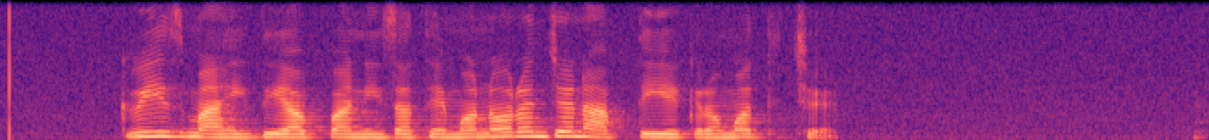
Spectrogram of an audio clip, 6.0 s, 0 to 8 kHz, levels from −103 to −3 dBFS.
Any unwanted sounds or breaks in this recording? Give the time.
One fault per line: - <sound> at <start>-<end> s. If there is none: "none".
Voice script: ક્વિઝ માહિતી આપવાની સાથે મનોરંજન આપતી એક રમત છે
none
